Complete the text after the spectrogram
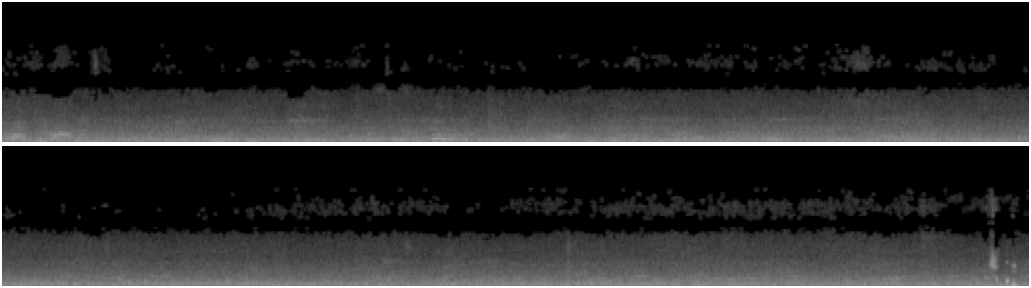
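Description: A crowd of people chatter in a busy, echoing indoor space.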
